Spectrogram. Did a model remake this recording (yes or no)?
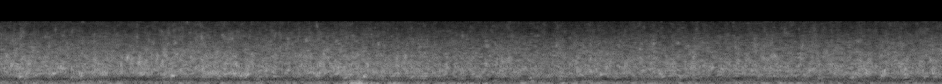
yes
